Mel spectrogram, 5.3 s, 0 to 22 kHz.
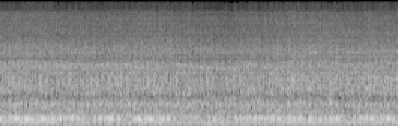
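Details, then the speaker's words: Yamaha FZR1000 four-cylinder with rebuilt carburetors, just started before synchronising: steady idle with a slightly uneven, lumpy pulse under a constant drone; carbs out of balance. "There you go, 60, 57, 64, 58. So they're definitely out."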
